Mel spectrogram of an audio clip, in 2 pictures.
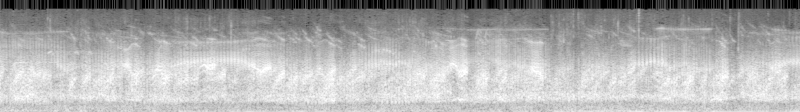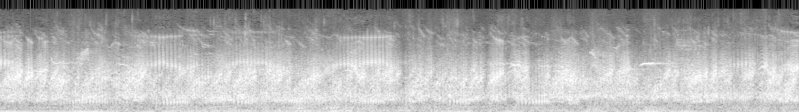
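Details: Frogs in the water keep up a steady, dense chorus of rasping croaks, with curved rising-falling calls recurring every one to two seconds across the whole stretch.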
